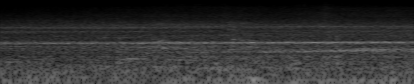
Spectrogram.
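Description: Electric commuter train running, with a steady rumble under a high, steady whine, and a second tone rising slightly near the end.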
